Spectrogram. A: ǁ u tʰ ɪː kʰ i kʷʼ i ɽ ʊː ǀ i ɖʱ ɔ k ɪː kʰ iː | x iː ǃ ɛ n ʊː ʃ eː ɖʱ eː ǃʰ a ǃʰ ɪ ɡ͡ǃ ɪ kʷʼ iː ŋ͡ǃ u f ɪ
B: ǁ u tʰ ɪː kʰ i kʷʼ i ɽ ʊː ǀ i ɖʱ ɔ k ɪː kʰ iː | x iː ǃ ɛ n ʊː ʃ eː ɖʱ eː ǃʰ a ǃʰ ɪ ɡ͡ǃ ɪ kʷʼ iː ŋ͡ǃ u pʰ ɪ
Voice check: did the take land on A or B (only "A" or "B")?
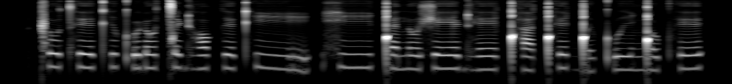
B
